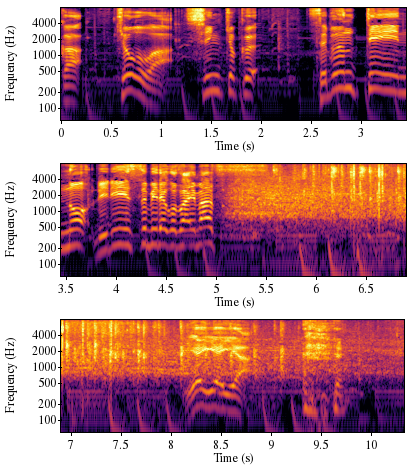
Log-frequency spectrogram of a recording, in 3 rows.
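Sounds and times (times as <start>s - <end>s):
speech: 0.0s - 5.3s, 8.2s - 9.9s
applause from people in the studio: 5.1s - 10.3s
laughter: 5.1s - 10.3s.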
